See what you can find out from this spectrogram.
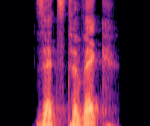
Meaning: inflection of wegsetzen: 1. first/third-person singular preterite 2. first/third-person singular subjunctive II
- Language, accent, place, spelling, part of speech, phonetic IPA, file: German, Germany, Berlin, setzte weg, verb, [ˌzɛtstə ˌvɛk], De-setzte weg.ogg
